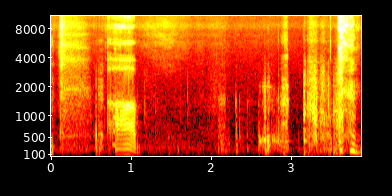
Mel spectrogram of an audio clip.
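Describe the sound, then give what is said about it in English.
A person coughs: a harsh, throaty burst and a second strong cough, then after a quiet pause a few more rough, raspy coughing sounds near the end. “sorry, I had a cough there.”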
